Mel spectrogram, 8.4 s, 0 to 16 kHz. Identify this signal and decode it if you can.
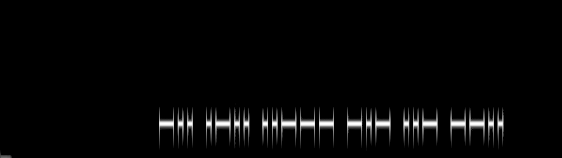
Morse code, heard as a keyed tone, about 17 wpm, 700 Hz. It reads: DL2KUZ
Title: DXCC-100 Call Signs - 6 Characters - 17wpm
